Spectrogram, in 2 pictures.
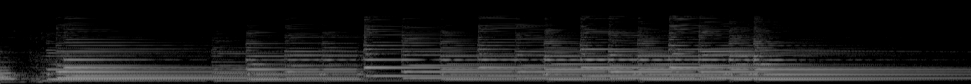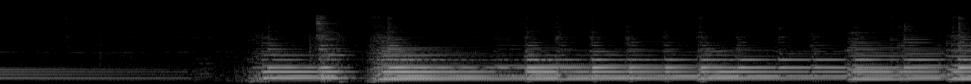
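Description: Electric guitar playing chords: several chords struck early on, then one left to ring and slowly die away, and about twelve seconds in the strumming starts again and keeps a steady rhythm.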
